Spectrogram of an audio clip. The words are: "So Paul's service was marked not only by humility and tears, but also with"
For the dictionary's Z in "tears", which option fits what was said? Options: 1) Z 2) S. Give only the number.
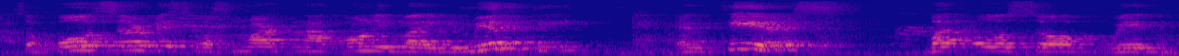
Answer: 2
